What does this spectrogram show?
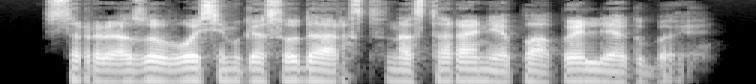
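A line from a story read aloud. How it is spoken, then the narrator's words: Grim report. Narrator (Russian): мрачно доложил скала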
